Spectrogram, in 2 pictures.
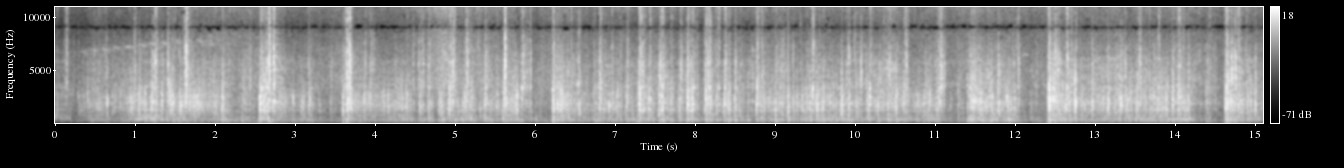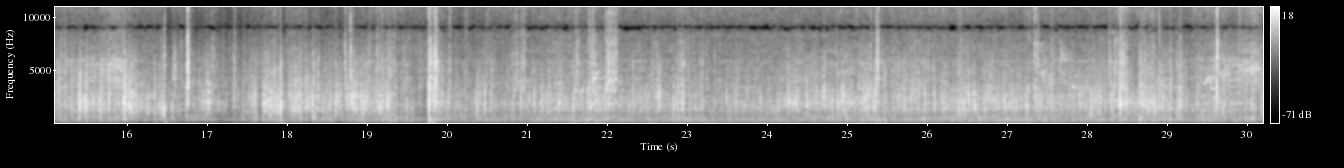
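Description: Mountain bike ridden downhill on a dirt and rocky trail: a steady rush of knobbly tyres rolling over the dirt, with frequent sharp knocks and rattles as the bike hits rocks and bumps.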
